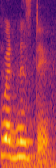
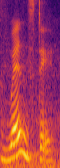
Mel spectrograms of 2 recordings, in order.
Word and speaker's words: Wednesday: इट्स नॉट वेडनेसडे, इट्स वेंसडे. D silent होता है इस वर्ड में, लेकिन आज तक हमें पता ही नहीं था, राइट?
